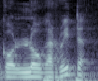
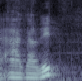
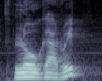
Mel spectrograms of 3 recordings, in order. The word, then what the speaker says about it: logarithm: Không biết mình đọc đúng không, logarithm, logarithm nha, chứ không phải agarithm, logarithm.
